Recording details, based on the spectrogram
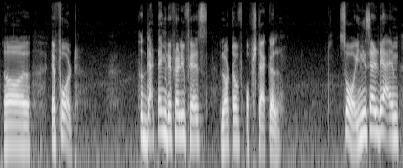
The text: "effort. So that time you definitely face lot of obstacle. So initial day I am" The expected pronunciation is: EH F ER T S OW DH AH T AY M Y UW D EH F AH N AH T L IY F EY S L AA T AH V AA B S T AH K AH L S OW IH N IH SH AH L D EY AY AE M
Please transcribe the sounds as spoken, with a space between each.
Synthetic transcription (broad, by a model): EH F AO T S OW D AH T AY M D EH F AH N AH T L IY F EY S L AA T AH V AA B S T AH K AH L S OW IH N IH S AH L D EY AY M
